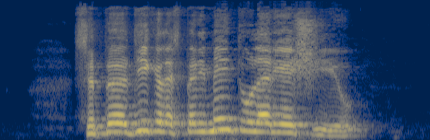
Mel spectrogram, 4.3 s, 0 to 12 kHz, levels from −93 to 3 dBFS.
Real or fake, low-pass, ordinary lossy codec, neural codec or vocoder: real; 9.9 kHz; Opus, 24 kbps; none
